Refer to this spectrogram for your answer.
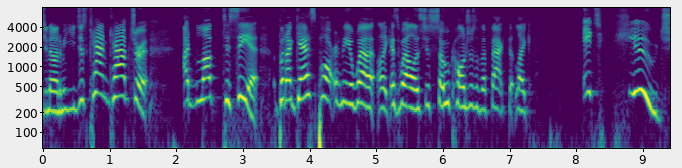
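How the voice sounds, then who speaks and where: With very wide pitch swings and a high pitch, a woman speaks at a moderate pace on a very clean recording with a silent background. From Scotland. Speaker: live streamer, gamer. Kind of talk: casual chat during a live game stream. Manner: casual, chatty, with lots of fillers.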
